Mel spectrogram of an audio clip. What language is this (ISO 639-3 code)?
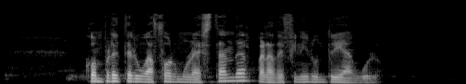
glg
